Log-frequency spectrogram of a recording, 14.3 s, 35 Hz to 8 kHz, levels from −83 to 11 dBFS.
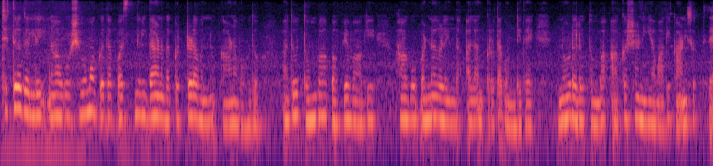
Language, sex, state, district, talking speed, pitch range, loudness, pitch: Kannada, female, Karnataka, Shimoga, 70 wpm, 145-175 Hz, -19 LUFS, 160 Hz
